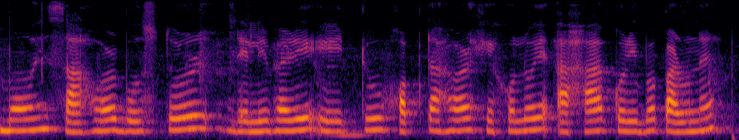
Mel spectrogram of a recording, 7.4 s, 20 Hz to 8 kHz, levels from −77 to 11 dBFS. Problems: none marked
